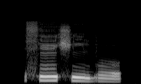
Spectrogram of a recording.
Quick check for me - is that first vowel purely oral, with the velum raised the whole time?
no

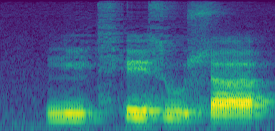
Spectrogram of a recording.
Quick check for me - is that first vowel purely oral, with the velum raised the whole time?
no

